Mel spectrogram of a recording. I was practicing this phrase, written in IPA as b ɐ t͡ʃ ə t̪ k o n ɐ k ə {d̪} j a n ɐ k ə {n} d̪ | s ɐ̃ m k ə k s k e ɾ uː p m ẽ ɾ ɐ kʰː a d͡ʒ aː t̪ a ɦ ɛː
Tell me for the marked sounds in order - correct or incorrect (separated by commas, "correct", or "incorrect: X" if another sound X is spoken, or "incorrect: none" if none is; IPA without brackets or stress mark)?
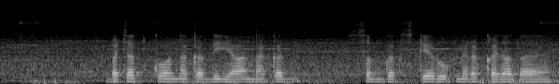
correct, incorrect: none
